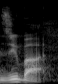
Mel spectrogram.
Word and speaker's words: Zubot: Am I saying that right? Zubot. – Yeah. – And like you robot. The, Zubot. Okay.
